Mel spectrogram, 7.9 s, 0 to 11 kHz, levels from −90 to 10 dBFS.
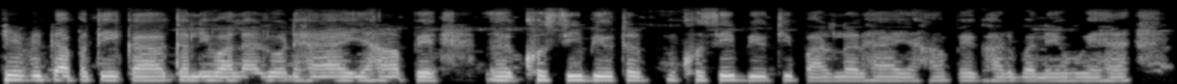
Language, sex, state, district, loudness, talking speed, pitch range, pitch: Hindi, male, Bihar, Samastipur, -18 LUFS, 170 wpm, 150-160 Hz, 155 Hz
